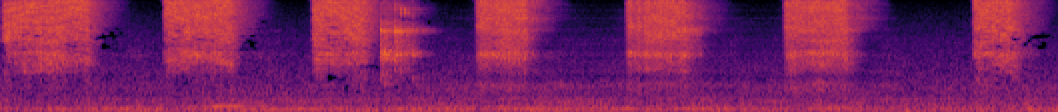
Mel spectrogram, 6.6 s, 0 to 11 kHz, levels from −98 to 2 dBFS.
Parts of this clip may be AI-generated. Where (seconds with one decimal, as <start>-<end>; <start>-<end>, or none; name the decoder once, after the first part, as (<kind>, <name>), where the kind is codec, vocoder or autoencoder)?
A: 2.8-5.6 (codec, SNAC)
